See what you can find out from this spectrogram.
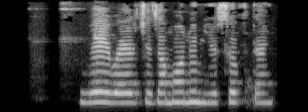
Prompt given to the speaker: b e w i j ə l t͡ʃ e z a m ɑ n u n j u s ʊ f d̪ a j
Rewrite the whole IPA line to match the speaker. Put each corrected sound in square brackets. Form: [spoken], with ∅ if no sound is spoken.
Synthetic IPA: [w] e w [a] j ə l t͡ʃ e z a m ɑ n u [m] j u s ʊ f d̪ a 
